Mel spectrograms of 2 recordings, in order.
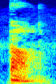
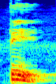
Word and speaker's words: ت: to the next letter Ta. Let's first understand some basics about the letter Ta. We should not read it as Te, which is common in Urdu accent.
